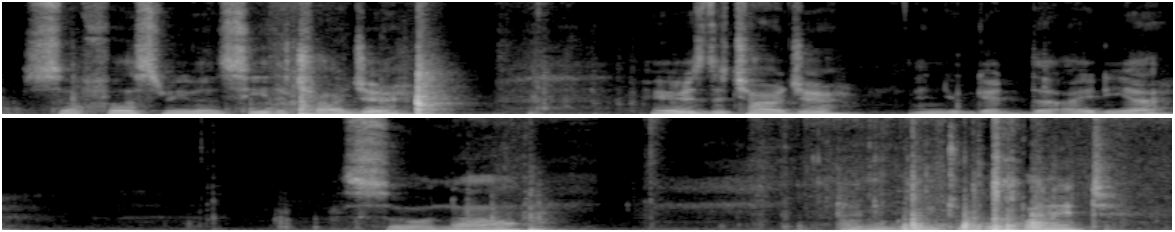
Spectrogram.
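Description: Cardboard boxes scrape and thump as they are handled.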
